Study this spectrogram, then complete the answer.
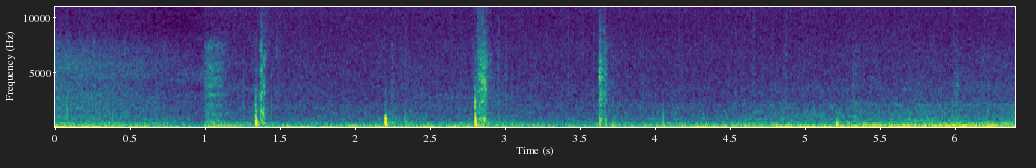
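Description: Footsteps tap slowly on a stone street.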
